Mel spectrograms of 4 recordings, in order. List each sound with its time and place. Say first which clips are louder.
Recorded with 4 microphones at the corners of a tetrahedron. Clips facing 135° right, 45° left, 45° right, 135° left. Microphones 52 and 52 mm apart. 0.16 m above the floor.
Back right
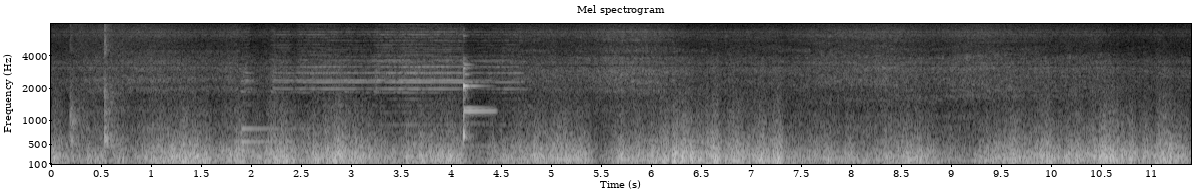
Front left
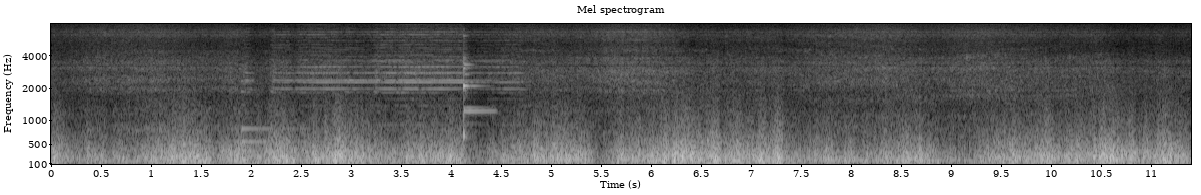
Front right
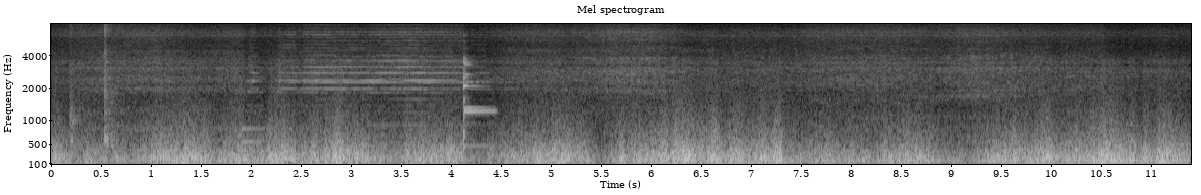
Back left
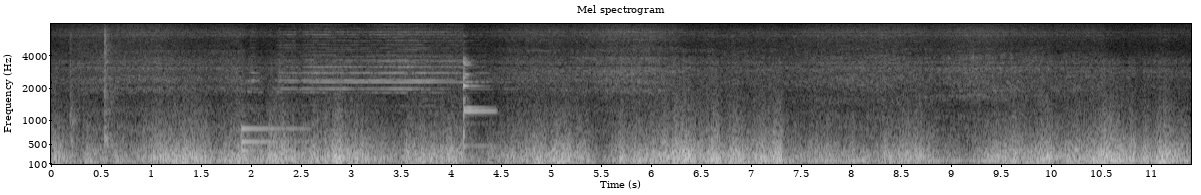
0.2 s footsteps: back right 3 dB, front right 1 dB; 125° right
1.9 s a bell: even, back left 3 dB; 140° left
4.1 s a bell: back right 5 dB, even; 135° right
